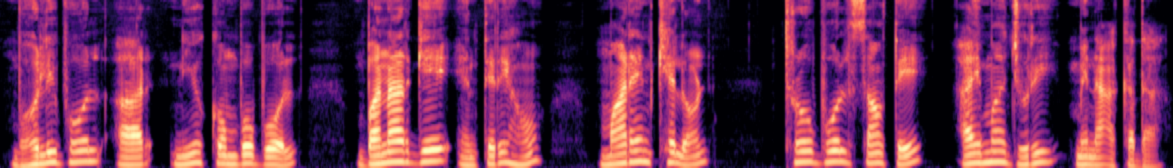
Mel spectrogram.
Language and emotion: Santali, neutral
